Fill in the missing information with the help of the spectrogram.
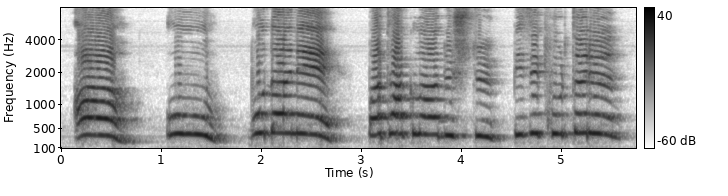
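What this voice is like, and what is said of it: Shouting hunters in a story. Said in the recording (Turkish): “diye bağırmaya başlamışlar”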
